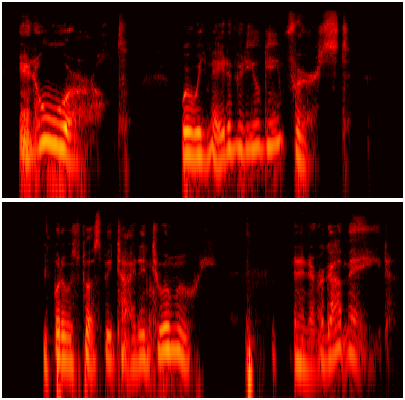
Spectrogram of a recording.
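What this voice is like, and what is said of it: Dramatic movie trailer narrator voice. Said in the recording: “trailer voice”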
